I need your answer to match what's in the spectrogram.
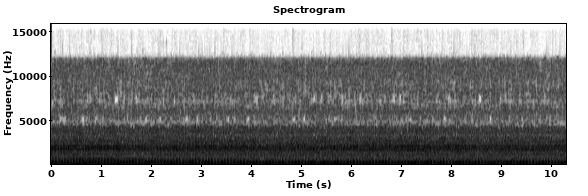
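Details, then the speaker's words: Regal carbureted engine idling cold with a chokeless carburetor and the air cleaner off; a steady low drone with an uneven throb and no revs rising. Owner says it needs tuning. "I ain't finna lie to you. She rough, man. With that tokeless. That carburetor with no choke horn. It needs some tuning too."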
